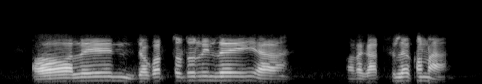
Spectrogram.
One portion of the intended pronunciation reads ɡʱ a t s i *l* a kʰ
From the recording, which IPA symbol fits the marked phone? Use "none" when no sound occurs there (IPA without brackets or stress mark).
l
